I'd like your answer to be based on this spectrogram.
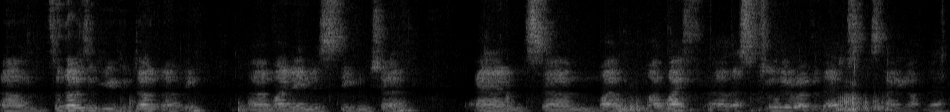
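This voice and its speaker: Over noticeable background noise, a voice with a British accent moves at a fairly slow pace with fairly even intonation. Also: man, medium pitch for a man. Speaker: pastor. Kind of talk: church presentation talk. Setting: event with live audience. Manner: hesitant, many fillers and repetitions.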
